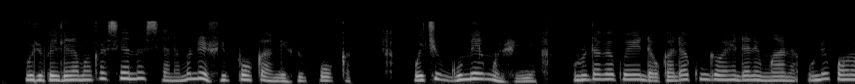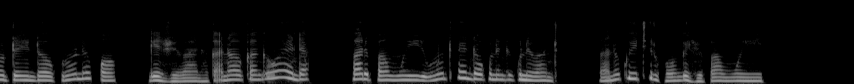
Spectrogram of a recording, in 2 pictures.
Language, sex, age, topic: Ndau, female, 25-35, health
